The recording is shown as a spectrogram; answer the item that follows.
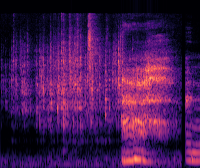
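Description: Ice cubes clinking and rattling against the sides of a lidded plastic tumbler as it is handled, followed by a brief bit of a woman's voice.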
